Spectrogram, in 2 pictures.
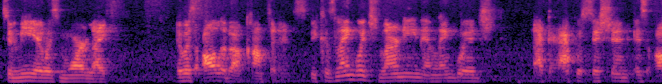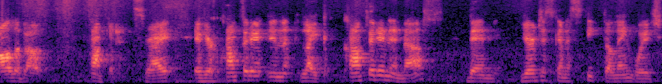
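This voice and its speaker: A man with an American accent speaks at a moderate pace in a medium pitch, his pitch rising and falling in an ordinary way over noticeable background noise. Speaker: doctoral student and former English teaching assistant. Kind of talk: podcast interview. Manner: animated.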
